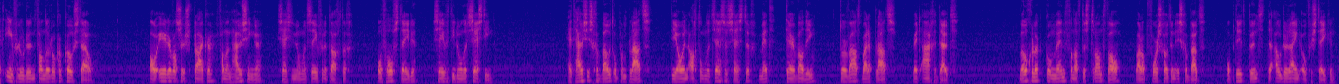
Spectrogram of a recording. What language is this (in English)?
Dutch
